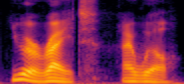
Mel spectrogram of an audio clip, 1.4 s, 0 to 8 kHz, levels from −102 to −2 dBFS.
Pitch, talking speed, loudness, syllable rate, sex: 115 Hz, 175 wpm, -20 LUFS, 5.3 syllables/s, male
